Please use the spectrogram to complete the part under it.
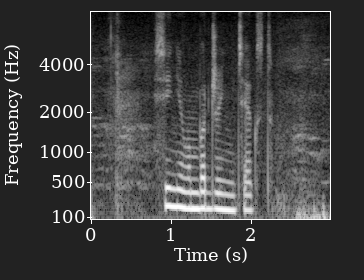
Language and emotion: Russian, neutral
